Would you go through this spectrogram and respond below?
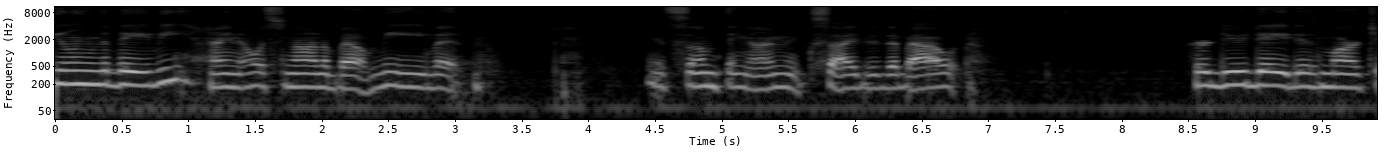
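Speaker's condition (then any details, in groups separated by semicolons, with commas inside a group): ALS; breathing difficulty eased by medication, could decline suddenly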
